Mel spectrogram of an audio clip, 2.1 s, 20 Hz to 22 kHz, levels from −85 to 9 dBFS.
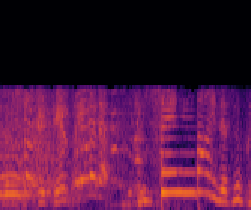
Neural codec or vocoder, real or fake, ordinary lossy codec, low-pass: codec, 16 kHz, 0.5 kbps, X-Codec, HuBERT features, trained on general audio; fake; AAC, 16 kbps; 7.2 kHz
